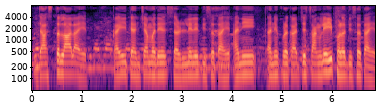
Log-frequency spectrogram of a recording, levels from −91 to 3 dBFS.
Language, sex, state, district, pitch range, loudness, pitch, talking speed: Marathi, male, Maharashtra, Sindhudurg, 125-130 Hz, -19 LUFS, 125 Hz, 120 wpm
